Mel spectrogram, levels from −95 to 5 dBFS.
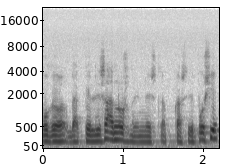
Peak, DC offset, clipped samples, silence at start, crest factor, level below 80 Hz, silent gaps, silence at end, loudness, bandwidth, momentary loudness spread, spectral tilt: -6 dBFS; under 0.1%; under 0.1%; 0 s; 14 dB; -52 dBFS; none; 0 s; -21 LUFS; over 20 kHz; 9 LU; -8 dB/octave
